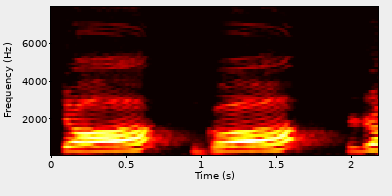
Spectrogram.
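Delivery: "ট", "গ", "র" each held as a separate syllable; letter by letter. Shown as a demonstration. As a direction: sound out "ট, গ, র" with pauses between. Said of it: "প্রথম বর্ণটা কি ছিল বলো তো".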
